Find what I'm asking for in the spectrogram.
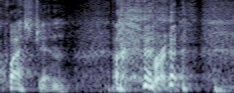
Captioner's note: laughs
